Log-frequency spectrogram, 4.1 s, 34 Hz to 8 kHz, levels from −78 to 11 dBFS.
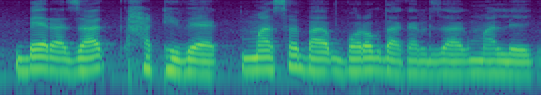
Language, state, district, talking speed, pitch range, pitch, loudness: Kokborok, Tripura, West Tripura, 130 wpm, 120-145 Hz, 135 Hz, -15 LUFS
